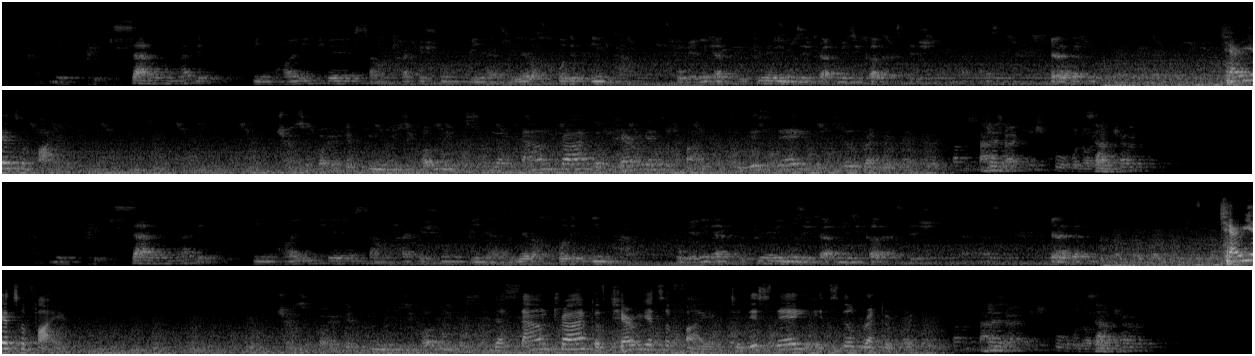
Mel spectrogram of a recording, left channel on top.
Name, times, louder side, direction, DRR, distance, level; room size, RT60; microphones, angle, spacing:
voice 1, 0.3-2.1 2.4-9.3 9.6-11.5 15.3-17.3 22.3-22.6 23.4-23.9, left 1 dB, 20° left, 0 dB, 0.7 m, -43 dB
sound 1, 3.1-22.0, right 1 dB, 20° right, 1.5 m, -45 dB
sound 2, 3.7-21.0, left 3 dB, 90° left, 0.5 m, -53 dB
voice 2, 12.2-13.1 17.4-21.8, right 5 dB, 75° right, 11 dB, 0.4 m, -36 dB
voice 3, 22.0-23.9, left 2 dB, 55° left, 3 dB, 0.8 m, -49 dB
4.8 x 3.4 x 3.1 m, 0.87 s
head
